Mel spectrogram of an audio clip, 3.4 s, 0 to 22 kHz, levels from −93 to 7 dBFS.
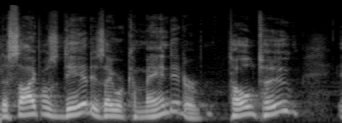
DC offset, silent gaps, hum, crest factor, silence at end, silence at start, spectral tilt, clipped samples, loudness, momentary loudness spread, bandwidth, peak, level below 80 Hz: under 0.1%; none; none; 18 dB; 0 s; 0 s; -5.5 dB/octave; under 0.1%; -29 LUFS; 9 LU; 18 kHz; -12 dBFS; -80 dBFS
